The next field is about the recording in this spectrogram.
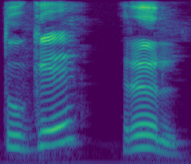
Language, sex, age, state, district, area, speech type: Santali, male, 45-60, Jharkhand, East Singhbhum, rural, spontaneous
